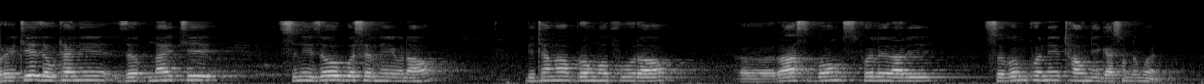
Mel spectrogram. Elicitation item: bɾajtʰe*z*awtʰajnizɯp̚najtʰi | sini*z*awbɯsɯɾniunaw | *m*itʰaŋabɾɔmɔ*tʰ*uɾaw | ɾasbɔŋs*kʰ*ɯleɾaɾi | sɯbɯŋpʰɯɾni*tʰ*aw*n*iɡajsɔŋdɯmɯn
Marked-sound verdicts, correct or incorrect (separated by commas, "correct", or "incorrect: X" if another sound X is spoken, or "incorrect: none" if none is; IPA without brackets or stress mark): correct, correct, incorrect: b, incorrect: pʰ, incorrect: pʰ, correct, correct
